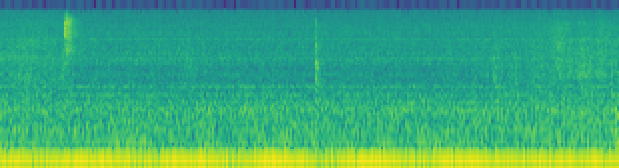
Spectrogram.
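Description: Room tone dominated by a steady low hum, with a couple of faint clicks, one about a second in and one about three seconds in.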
